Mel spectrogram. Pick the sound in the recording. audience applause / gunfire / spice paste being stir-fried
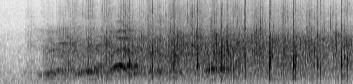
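audience applause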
